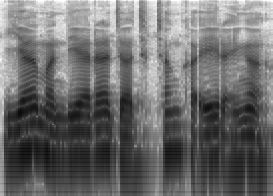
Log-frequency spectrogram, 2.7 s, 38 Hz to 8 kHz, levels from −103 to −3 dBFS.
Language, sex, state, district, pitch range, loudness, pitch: Garo, male, Meghalaya, West Garo Hills, 100-125 Hz, -17 LUFS, 110 Hz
